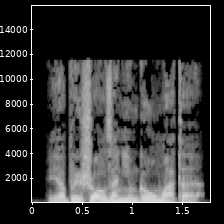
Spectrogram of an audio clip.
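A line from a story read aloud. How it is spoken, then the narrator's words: Barked. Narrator (Russian): рявкнул Кархан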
